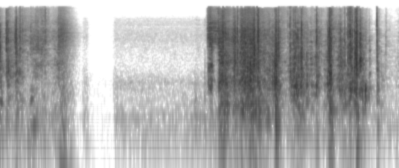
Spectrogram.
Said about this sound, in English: All right, it's a lot of crumpling over there. Yeah, I know.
